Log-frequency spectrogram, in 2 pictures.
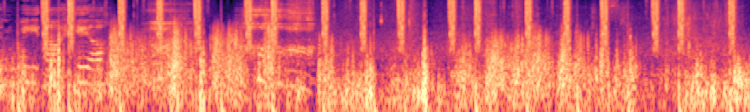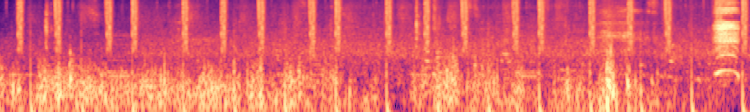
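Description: Footsteps tap steadily on a paved path outdoors.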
